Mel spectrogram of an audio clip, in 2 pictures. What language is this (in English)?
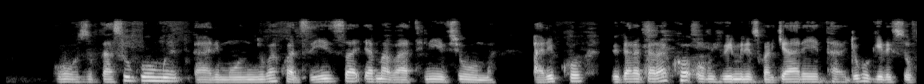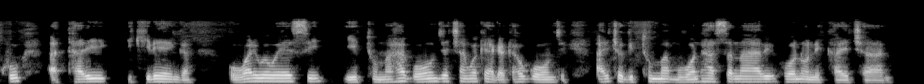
Rundi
